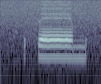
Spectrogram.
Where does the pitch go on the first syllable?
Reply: low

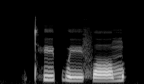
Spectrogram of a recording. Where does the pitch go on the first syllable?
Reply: high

